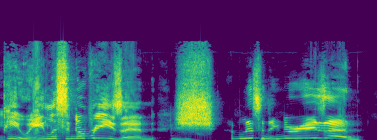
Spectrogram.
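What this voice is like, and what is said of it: Imitates another person's voice. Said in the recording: “My Pee Wee Herman impression's pretty good.”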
